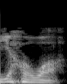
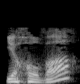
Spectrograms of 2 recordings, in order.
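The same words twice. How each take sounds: First: The middle consonant is a w sound. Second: The middle consonant is a v sound. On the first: "But some will say no, it's wa" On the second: "I prefer to say the way it's the scriptures are read with va sound"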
